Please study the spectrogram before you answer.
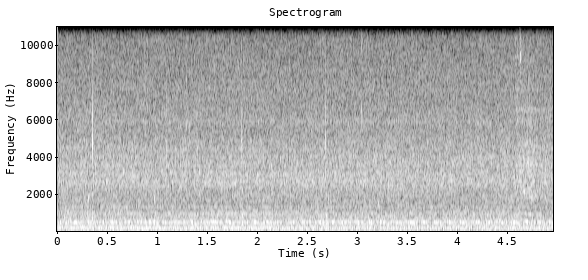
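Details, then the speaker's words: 1985 Chevrolet Camaro IROC-Z TPI with new engine build, cold and in open loop: even, steady idle with smooth low rumble, no misses or knocks; normal raised cold-start fast idle with airflow set higher, soon dropping into closed loop. "engine's uh engine is cold so things are are set up a little bit high i'm set up a little bit high airflow and such are a little higher than normal"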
